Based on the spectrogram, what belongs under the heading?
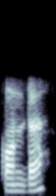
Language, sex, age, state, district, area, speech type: Odia, male, 60+, Odisha, Bhadrak, rural, conversation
